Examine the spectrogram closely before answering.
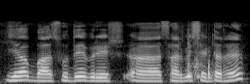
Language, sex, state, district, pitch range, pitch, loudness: Hindi, male, Jharkhand, Ranchi, 160-185 Hz, 175 Hz, -15 LUFS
